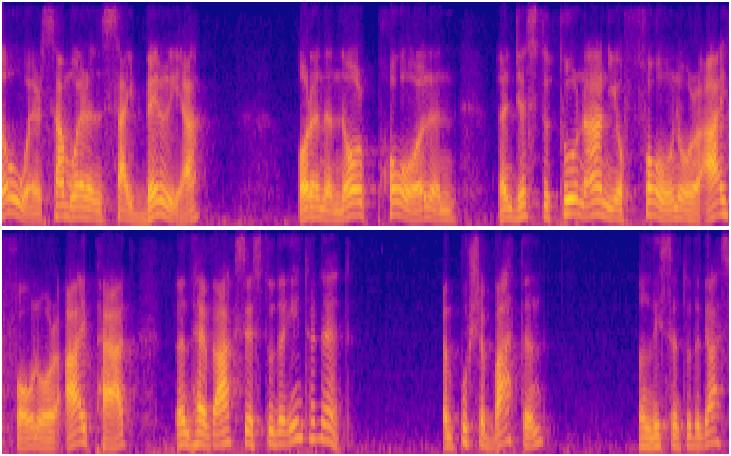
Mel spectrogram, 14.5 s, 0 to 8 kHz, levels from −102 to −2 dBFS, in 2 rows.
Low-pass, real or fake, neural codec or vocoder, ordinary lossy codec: 7.2 kHz; fake; vocoder, 44.1 kHz, 80 mel bands, Vocos; Opus, 16 kbps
